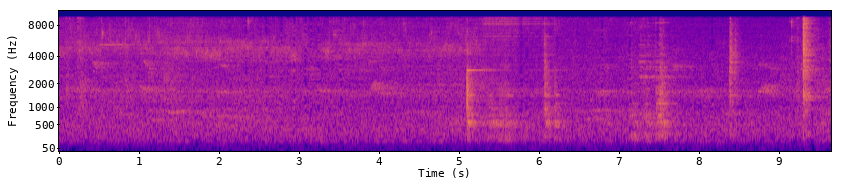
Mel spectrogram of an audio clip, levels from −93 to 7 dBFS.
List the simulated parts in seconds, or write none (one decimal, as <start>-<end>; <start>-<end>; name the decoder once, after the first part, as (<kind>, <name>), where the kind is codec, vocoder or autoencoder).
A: 5.3-6.2 (vocoder, Vocos)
